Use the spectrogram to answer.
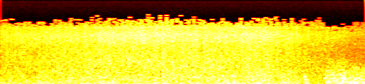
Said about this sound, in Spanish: Pero cuando se preparaba para dejar la cueva, un aguacero fenomenal descargó su furia sobre la montaña.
